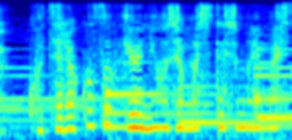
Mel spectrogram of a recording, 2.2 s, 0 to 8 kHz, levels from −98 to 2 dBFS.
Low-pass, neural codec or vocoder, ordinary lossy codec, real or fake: 7.2 kHz; none; none; real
